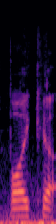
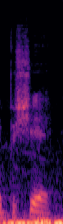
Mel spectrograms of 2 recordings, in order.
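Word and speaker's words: bichir: Some people say Basher, right? So, I'm happy with um biker or basher. Okay. Because biker is there's an argument that when a scientific name is latinized, it must follow the Latin pronunciation.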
